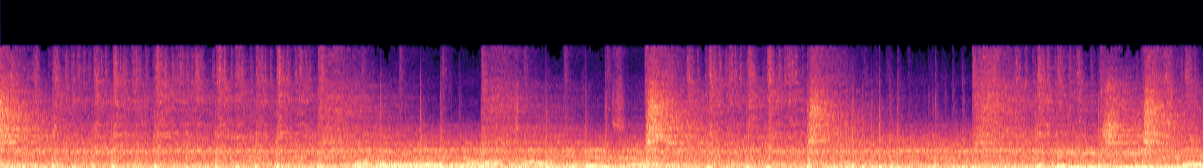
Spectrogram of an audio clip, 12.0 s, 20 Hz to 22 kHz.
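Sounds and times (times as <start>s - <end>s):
rock band with drum kit: 0.0s - 12.0s.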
